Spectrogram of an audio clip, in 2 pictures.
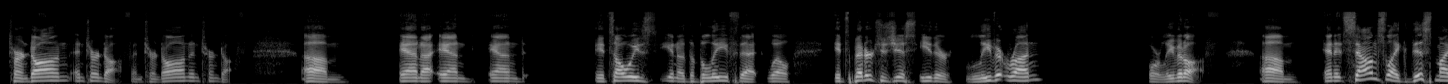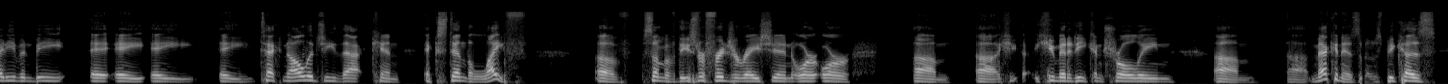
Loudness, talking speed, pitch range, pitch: -27 LUFS, 145 wpm, 135-170 Hz, 150 Hz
